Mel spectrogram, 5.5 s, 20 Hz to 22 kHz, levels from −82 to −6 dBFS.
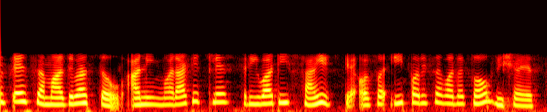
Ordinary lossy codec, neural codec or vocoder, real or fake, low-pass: none; codec, 16 kHz, 1 kbps, FunCodec, trained on Chinese and English, 50 frames a second; fake; 3.6 kHz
